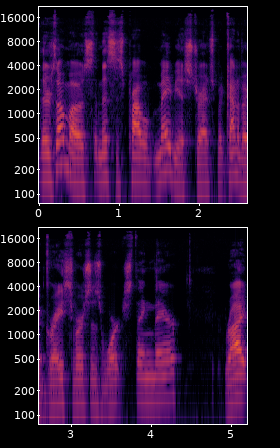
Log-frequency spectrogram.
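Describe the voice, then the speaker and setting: A man speaks in an unremarkable speaking voice, fairly high in pitch with ordinary pitch variation. The background is quiet. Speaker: podcast co-host and preacher. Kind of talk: casual conversational Bible discussion.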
